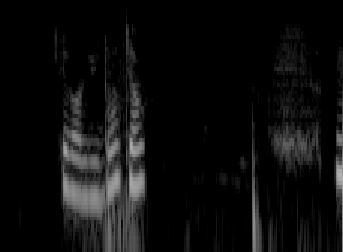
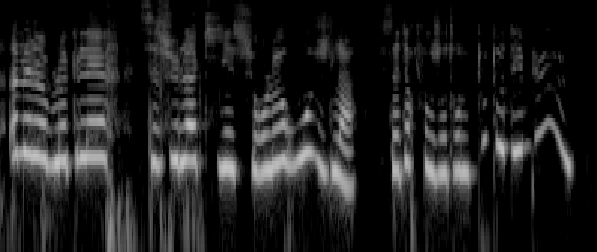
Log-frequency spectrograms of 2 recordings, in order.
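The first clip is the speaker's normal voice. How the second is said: exasperated exclaim; 7 semitones higher, 8 dB louder than usual. Real, not acted. Exasperated discovery.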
